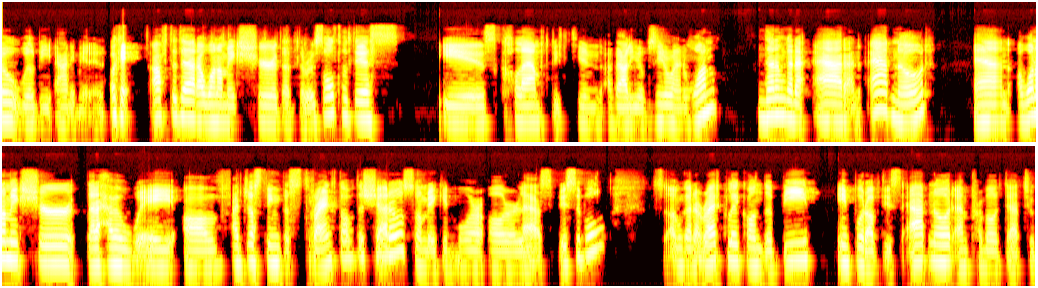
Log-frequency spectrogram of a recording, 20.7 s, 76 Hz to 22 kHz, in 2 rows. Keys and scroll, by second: 1.5-3.3 typing, 3.5 Return, 7.5 a.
